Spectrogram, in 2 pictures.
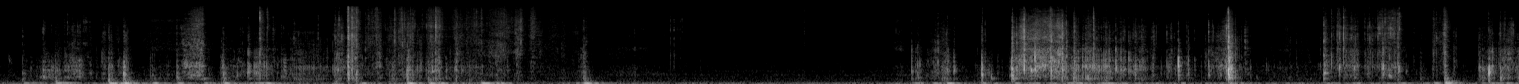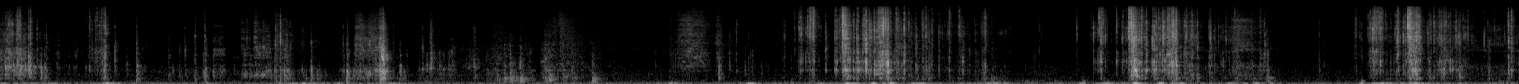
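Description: Trading-card box packaging and pack wrappers being torn open and crinkled by hand, in irregular bursts of tearing and rustling with a sharp snap about twelve seconds in.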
